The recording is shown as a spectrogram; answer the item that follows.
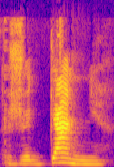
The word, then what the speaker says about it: je gagne: It is je gagne. Okay, if you remember how to say Spain in French, it's Espagne. It has the same spelling and therefore the same sound.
